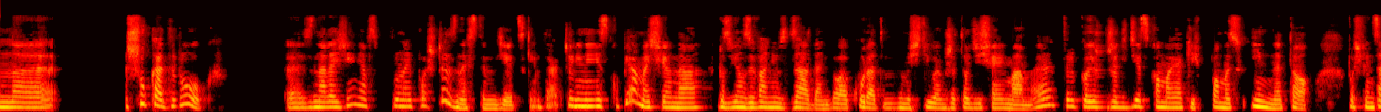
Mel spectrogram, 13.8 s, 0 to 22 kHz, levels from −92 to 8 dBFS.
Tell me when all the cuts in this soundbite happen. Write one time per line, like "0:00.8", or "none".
0:07.1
